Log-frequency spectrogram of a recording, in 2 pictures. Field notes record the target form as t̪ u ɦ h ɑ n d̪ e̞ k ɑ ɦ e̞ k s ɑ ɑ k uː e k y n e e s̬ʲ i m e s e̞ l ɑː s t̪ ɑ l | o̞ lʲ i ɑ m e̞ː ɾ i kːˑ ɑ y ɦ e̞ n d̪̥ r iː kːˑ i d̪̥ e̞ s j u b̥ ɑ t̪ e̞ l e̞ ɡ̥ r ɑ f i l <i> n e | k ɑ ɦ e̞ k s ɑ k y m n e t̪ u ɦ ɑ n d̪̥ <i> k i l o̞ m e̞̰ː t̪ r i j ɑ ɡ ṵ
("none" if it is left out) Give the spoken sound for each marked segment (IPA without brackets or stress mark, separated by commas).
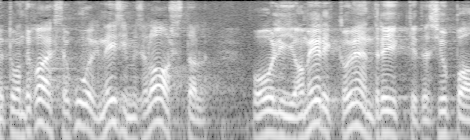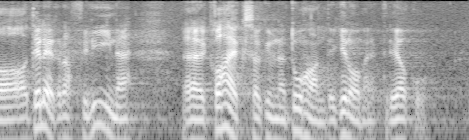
iː, e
